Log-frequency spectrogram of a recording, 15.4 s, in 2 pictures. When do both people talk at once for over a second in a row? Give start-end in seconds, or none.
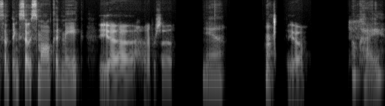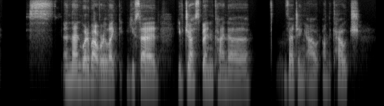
none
